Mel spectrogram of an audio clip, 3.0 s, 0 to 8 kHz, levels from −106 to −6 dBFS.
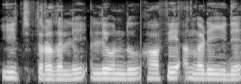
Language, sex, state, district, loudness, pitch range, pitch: Kannada, male, Karnataka, Raichur, -20 LUFS, 130-140 Hz, 135 Hz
